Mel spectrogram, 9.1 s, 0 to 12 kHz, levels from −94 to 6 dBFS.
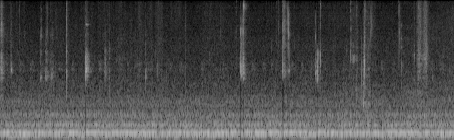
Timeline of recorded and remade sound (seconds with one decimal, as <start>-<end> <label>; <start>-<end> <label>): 0.0-3.3 recorded; 3.3-8.4 remade; 8.4-9.1 recorded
